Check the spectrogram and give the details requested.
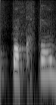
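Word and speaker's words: Pashto: Alright, अगर इसकी हम ऑफिशियल लैंग्वेज की बात करें, बेसिकली ये पश्तो लैंग्वेज बोलते हैं। बेसिकली इसको पख्तों भी प्रोनाउंस किया जाता है।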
